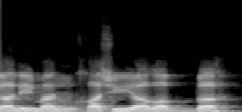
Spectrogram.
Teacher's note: لمن یہاں پر نون ساکن کے بعد حرف حلقی میں سے خا گیا ہے تو یہاں پر اظہار ہوگا، یعنی غنہ نہیں کریں گے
